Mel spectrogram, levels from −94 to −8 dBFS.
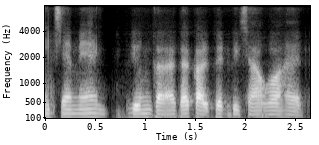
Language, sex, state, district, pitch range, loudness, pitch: Hindi, male, Maharashtra, Washim, 95-105 Hz, -22 LUFS, 100 Hz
